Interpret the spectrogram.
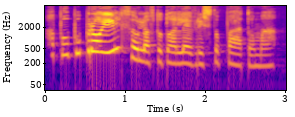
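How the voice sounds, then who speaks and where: A woman's voice: medium pitch, sing-song, a bit bright. Woman playing a startled storybook mother. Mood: surprised. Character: surprised, hardworking mother of young girls.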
